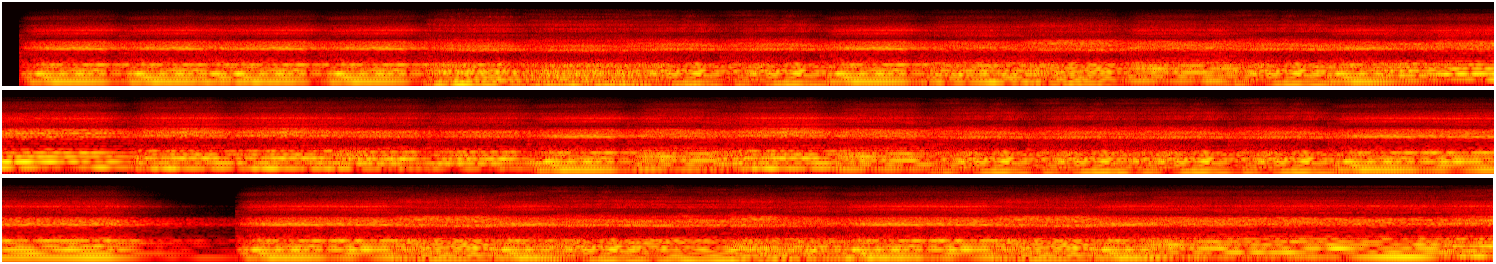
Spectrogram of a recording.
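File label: bass; Hall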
